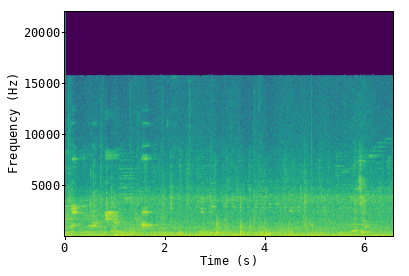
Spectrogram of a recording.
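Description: Film soundtrack played through the room's speakers: a steady rumbling noise with a few short high tones scattered through it.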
